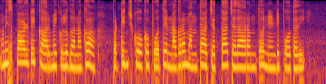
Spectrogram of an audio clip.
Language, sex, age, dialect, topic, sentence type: Telugu, female, 25-30, Central/Coastal, banking, statement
